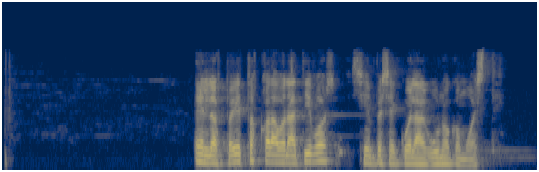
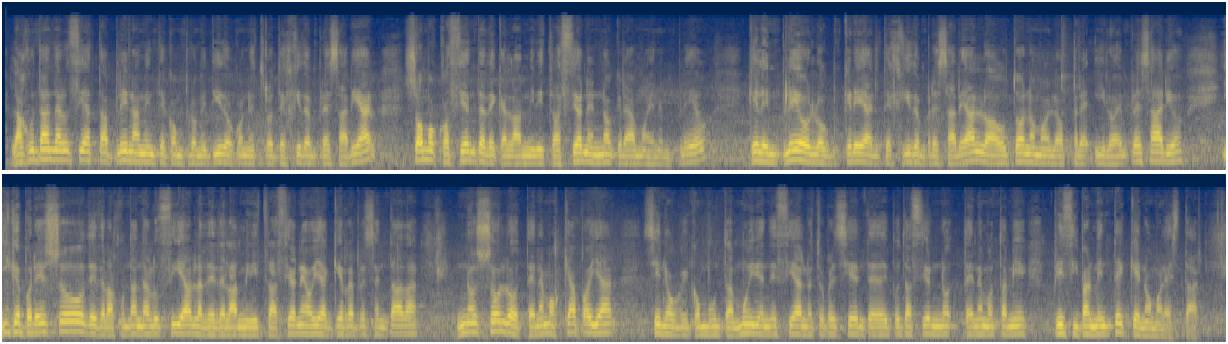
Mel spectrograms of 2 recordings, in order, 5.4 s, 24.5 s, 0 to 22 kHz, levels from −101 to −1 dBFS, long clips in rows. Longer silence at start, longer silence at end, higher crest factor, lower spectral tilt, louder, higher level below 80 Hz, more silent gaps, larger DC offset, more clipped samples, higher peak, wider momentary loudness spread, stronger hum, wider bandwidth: first, 1.95 s vs 0.1 s; first, 0.55 s vs 0 s; about the same, 20 dB vs 18 dB; second, -4 dB/octave vs -6 dB/octave; second, -34 LUFS vs -19 LUFS; second, -74 dBFS vs -58 dBFS; neither; neither; neither; second, -14 dBFS vs 0 dBFS; about the same, 10 LU vs 8 LU; neither; second, 7.8 kHz vs 16 kHz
